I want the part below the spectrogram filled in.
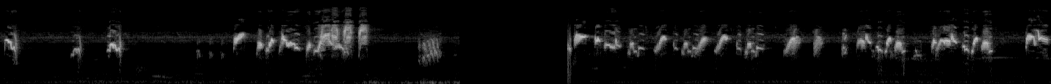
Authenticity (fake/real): fake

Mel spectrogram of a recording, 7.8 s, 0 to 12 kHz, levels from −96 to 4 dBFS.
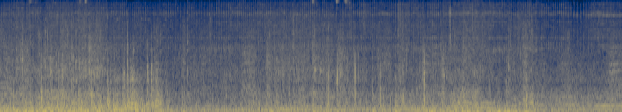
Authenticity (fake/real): real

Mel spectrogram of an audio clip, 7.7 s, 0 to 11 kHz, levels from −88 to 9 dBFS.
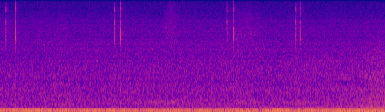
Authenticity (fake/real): real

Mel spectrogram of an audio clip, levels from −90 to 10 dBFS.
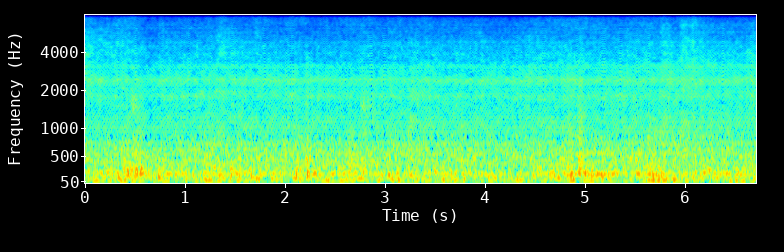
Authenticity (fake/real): fake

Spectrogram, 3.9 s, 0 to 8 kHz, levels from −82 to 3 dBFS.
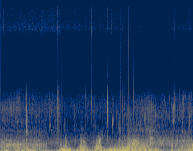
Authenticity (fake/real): fake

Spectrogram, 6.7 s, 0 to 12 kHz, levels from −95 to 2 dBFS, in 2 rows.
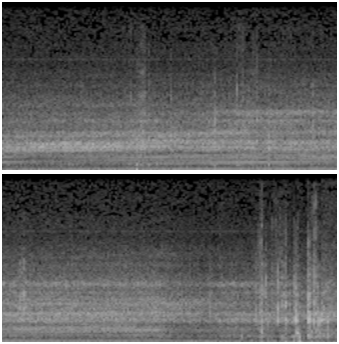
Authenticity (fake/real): real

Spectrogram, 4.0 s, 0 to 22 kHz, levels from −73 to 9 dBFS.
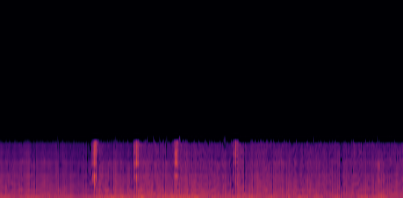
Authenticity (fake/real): fake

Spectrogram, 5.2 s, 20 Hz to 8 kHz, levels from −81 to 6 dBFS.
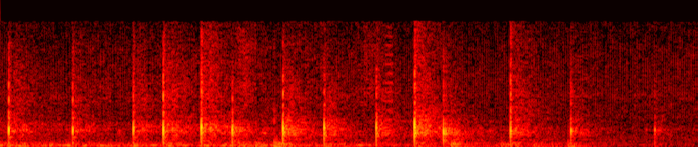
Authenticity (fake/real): real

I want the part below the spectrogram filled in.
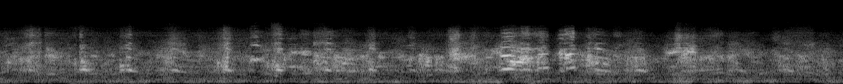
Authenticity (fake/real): fake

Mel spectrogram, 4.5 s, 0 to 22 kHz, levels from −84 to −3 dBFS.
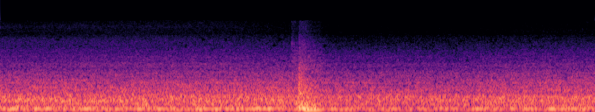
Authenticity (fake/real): real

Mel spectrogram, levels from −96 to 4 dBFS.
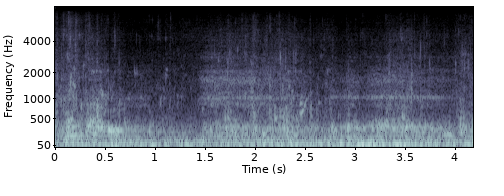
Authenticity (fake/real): fake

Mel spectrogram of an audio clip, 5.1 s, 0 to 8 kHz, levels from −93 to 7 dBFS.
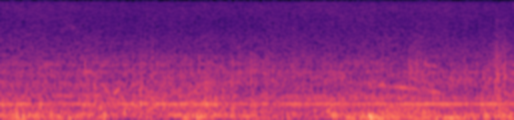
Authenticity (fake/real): real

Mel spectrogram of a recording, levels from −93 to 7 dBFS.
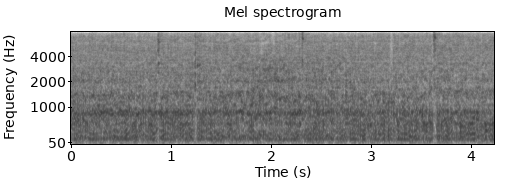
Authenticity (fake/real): fake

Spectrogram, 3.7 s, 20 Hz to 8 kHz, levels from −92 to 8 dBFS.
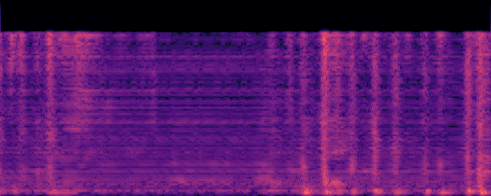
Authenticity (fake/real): fake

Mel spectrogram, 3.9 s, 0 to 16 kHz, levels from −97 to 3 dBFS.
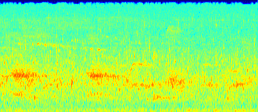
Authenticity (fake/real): real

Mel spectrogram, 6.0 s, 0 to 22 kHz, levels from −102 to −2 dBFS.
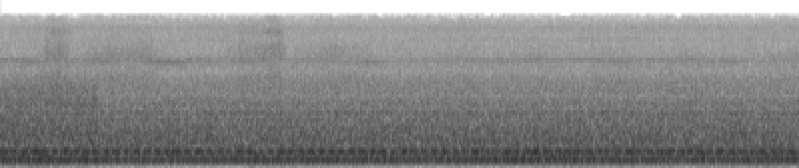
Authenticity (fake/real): real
